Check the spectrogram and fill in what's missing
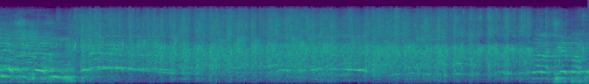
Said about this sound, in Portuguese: Aplaude esse Jesus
